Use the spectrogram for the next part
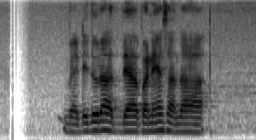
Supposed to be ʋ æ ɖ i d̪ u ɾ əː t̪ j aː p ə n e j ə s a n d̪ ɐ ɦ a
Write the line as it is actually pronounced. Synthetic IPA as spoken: ʋ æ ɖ i d̪ u ɾ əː d̪ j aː p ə n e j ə s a n d̪ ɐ ɦ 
